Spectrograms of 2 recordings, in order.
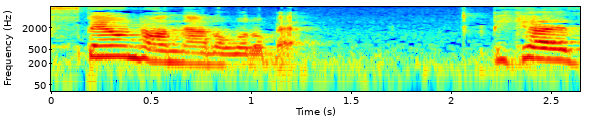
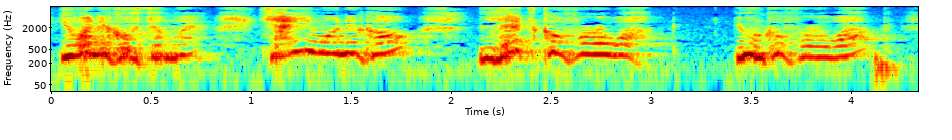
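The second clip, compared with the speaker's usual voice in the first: higher, louder mock yell of walk talk; excited dog coaxing; 5 semitones higher, 3 dB louder, faster than usual. Clapping and calling to Molly to tempt her with a walk, higher excited mock yell. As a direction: hype up the dog like it's walk time. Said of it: "I'm clapping and I'm yelling".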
